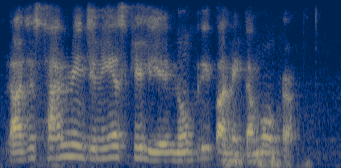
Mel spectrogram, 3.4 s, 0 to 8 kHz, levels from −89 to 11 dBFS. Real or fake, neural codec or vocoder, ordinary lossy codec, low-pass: fake; codec, 44.1 kHz, 2.6 kbps, SNAC; Opus, 16 kbps; 7.2 kHz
